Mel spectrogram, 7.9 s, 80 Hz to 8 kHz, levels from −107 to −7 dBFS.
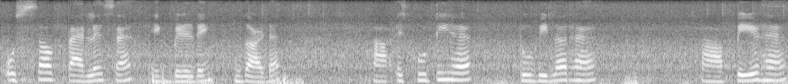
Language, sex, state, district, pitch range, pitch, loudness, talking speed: Hindi, female, Bihar, Sitamarhi, 195-230 Hz, 215 Hz, -15 LUFS, 115 wpm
